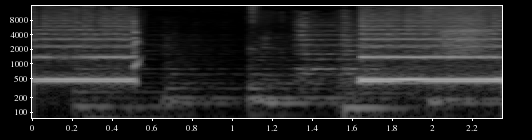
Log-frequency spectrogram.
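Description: A ringback tone sounds on a public phone line, a loud, steady electronic tone that plays, pauses briefly, then returns, with no voices.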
